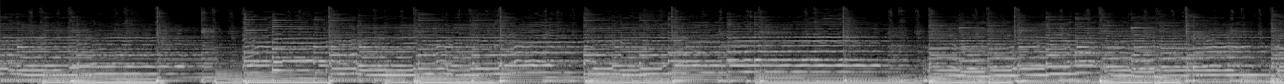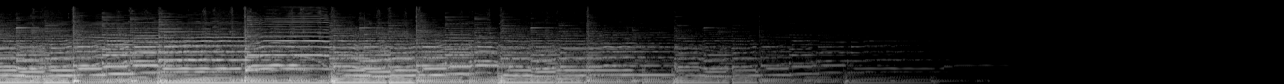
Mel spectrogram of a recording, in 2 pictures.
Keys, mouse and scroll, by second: 0.9 click, 1.3 click, 2.1-2.5 scroll down 3, 2.6 middle click, 3.4-3.9 scroll up 2, 3.9 middle click, 5.2 shift+middle click, 5.8 middle click.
